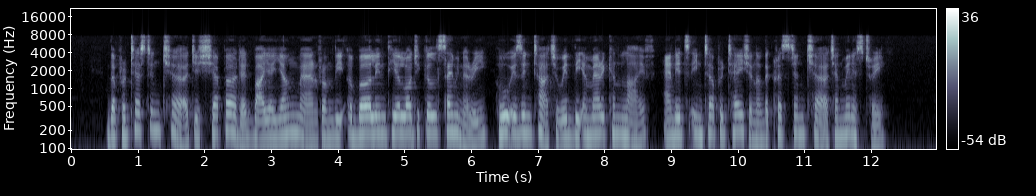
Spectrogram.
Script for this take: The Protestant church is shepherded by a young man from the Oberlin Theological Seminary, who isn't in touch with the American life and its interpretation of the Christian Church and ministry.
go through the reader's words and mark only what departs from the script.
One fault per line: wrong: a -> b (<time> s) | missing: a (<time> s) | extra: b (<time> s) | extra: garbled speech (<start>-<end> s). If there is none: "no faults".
wrong: isn't -> is (6.6 s)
